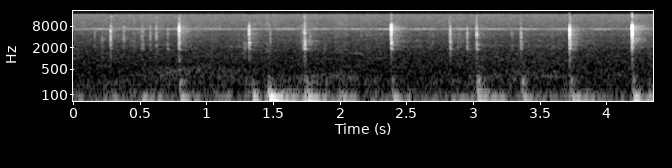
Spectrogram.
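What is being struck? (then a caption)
Tennis racket frame. Long fingernails tap continuously on the frame of a tennis racket. The taps come as a quick, irregular run of crisp, bright clicks, about a dozen, each dying out almost at once over a low, steady rumble.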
